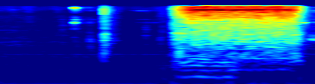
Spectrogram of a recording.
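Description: A power drill bores into a lump of lead for a handmade fishing lure, a few light taps and then a loud steady whirring burst lasting about half a second before stopping.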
